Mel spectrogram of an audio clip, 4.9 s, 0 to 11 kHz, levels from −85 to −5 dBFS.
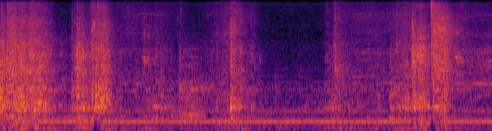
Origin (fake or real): real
